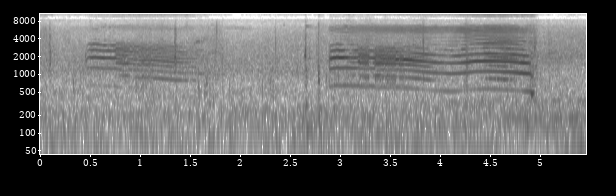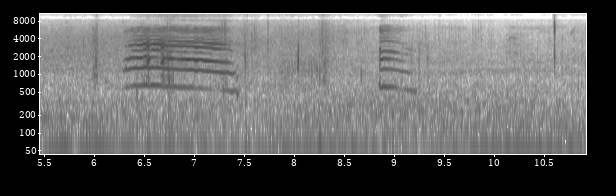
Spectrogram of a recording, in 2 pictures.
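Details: Brown-and-white community cat in a park meows in a cute voice while being petted and stretching out; four clear harmonic meows, the second long and drawn out, then a short final one, over low background rumble.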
